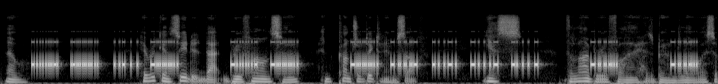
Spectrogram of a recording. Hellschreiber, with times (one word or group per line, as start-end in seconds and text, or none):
0.3-1.8 G5YE
2.3-3.0 DE
3.5-5.4 EA4HU
5.9-6.2 R
6.7-7.0 R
